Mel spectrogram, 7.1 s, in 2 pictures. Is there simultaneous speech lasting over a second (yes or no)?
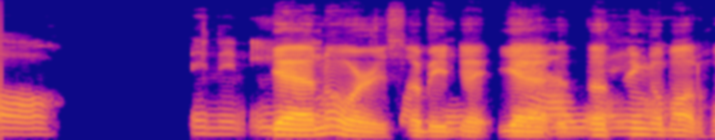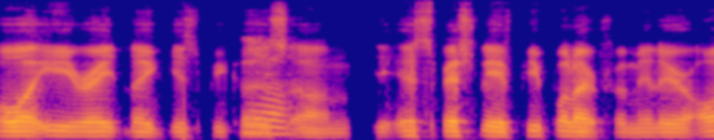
yes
